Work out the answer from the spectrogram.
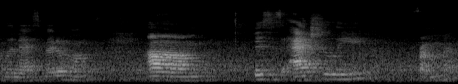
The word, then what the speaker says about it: Lenahc Vetaments: A lot of people think that it's pronounced Lenahc Vetaments, but it's really pronounced Lenahc Vetaments.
